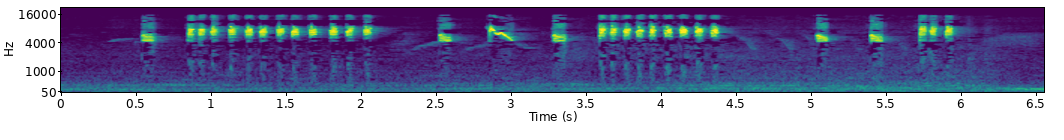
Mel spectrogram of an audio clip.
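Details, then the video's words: Konin songbird in steady song, full of fill-ins. Two bursts of fast high buzzy trill alternate with isolated sharp notes and a slurred whistle, over a low background hum. "Konin gacor full isian"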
